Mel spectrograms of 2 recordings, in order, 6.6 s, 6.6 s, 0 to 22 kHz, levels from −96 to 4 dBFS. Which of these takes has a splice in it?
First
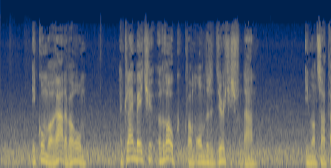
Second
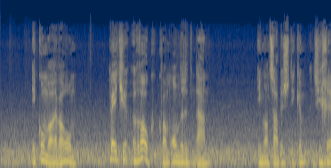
second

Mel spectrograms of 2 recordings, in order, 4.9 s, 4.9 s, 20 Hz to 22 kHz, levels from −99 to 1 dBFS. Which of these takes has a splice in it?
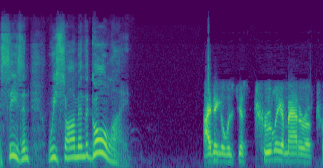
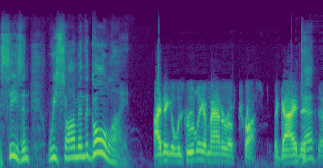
second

